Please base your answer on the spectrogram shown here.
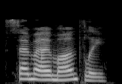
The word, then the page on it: semi-monthly: British English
